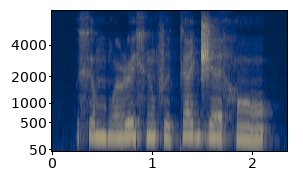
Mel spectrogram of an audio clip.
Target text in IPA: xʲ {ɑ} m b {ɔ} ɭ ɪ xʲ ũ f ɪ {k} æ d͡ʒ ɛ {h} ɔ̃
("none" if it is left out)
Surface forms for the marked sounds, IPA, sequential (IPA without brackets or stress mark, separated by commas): ɔ, ɔ̃, k, h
